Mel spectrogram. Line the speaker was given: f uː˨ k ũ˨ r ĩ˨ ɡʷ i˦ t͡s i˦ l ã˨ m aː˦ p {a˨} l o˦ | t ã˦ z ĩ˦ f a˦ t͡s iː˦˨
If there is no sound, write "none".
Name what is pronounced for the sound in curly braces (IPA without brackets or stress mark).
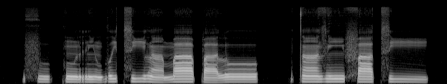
a˨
